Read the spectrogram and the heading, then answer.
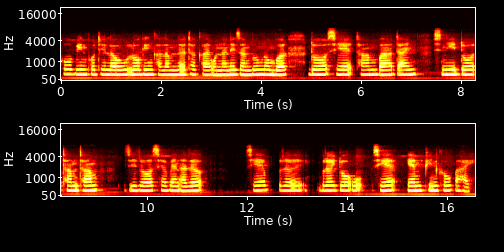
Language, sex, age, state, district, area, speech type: Bodo, female, 18-30, Assam, Kokrajhar, rural, read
